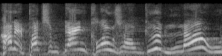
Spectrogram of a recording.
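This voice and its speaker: A woman puts on a squeaky character voice at an extremely high pitch, swinging very widely in pitch. She speaks at a very slow pace while music plays clearly in the background. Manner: scolding.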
